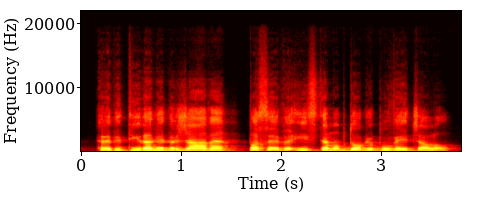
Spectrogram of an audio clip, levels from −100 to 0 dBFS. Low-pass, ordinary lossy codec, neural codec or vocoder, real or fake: 19.8 kHz; none; autoencoder, 48 kHz, 32 numbers a frame, DAC-VAE, trained on Japanese speech; fake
